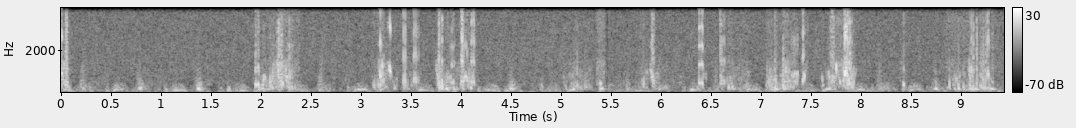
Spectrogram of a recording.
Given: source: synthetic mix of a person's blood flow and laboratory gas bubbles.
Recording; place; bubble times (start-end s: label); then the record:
Doppler ultrasound of blood flow; precordium
0.00-0.11 s: bubbles
1.91-2.42 s: bubbles
3.08-3.58 s: bubbles
3.73-4.17 s: bubbles
5.01-5.32 s: bubbles
5.35-5.46 s: bubbles
5.78-5.97 s: bubbles
6.32-6.46 s: bubbles
6.58-6.91 s: bubbles
7.04-7.47 s: bubbles
7.58-7.96 s: bubbles
8.38-8.46 s: bubbles
8.84-9.37 s: bubbles
From the record:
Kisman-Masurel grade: 233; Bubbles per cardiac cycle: several, 3 to 8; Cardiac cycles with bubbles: 50 to 99%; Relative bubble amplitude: loud (0.450 to 0.775); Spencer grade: 3 (all of the cardiac periods contain showers or single bubble signals, but not dominating or overriding the cardiac motion signals); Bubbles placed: anywhere in the cardiac cycle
